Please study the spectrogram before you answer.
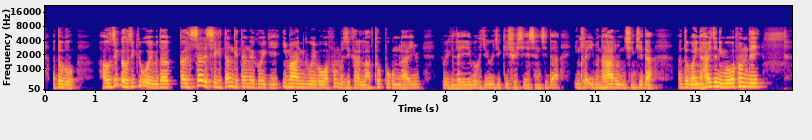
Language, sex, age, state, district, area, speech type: Manipuri, male, 18-30, Manipur, Imphal West, rural, spontaneous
